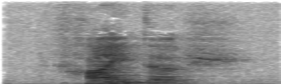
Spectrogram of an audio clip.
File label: friday, luxembourgish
